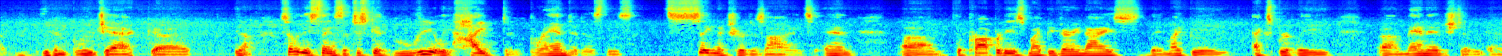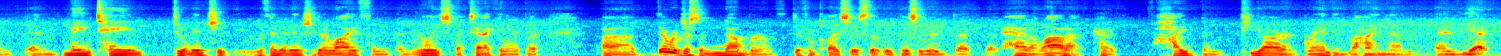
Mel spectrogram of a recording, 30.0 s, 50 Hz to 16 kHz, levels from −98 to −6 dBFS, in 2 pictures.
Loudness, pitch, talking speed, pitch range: -19 LUFS, 110 Hz, 165 wpm, 100-115 Hz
